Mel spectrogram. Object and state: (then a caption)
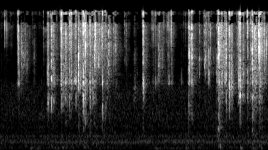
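Pressed soap-flake ball being carved. A knife tip carves into the surface of a solid, hand-held ball of pressed soap flakes, crumbling pieces off. The result is a quiet run of dry, bright, crackling crunches in irregular bursts, with almost no low end.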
